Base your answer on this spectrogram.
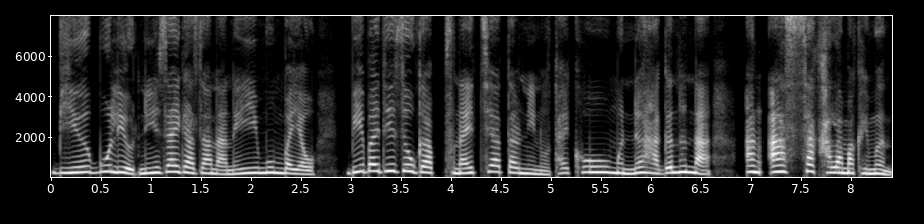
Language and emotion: Bodo, surprised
